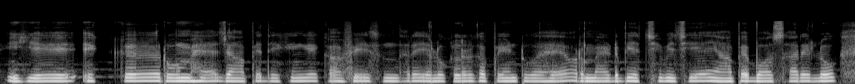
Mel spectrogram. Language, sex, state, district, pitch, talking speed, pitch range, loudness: Hindi, male, Andhra Pradesh, Chittoor, 155 Hz, 195 wpm, 150-155 Hz, -15 LUFS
